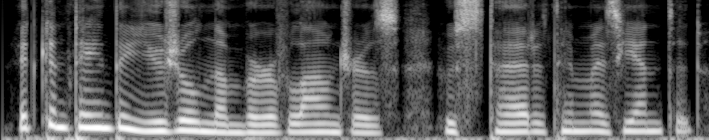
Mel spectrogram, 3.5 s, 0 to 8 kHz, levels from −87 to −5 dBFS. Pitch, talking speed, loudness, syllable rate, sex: 200 Hz, 235 wpm, -15 LUFS, 7.0 syllables/s, female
